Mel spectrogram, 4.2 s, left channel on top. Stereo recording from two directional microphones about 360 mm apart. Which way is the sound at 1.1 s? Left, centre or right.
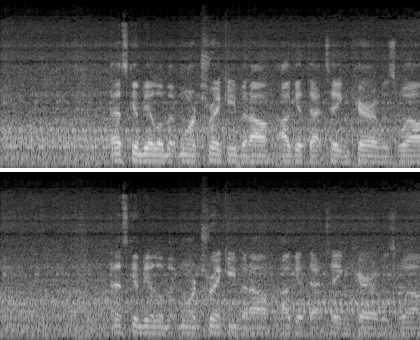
Left.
